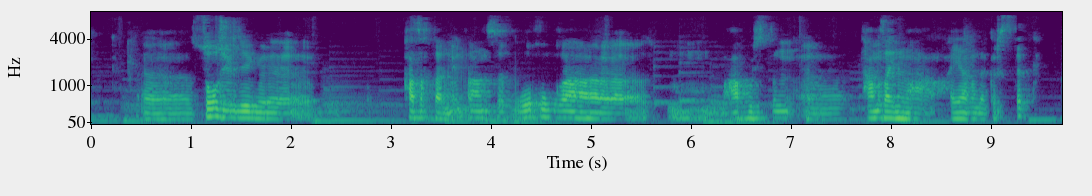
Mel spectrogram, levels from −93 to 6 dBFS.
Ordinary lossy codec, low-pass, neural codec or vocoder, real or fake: MP3, 48 kbps; 7.2 kHz; vocoder, 22.05 kHz, 80 mel bands, WaveNeXt; fake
